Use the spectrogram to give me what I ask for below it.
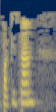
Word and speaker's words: Pakistan: Honestly, that's how you pronounce it, Pakistan. I don't like the way Obama pronounced it, but it is an ah. It's a schwa sound with that.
